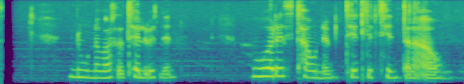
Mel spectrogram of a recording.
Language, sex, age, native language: Icelandic, female, 15, Icelandic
